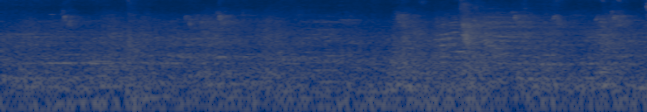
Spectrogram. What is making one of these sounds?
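A crowd murmurs at a distance outdoors.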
